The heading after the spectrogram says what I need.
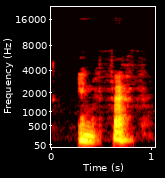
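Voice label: "enfeoff", British English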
